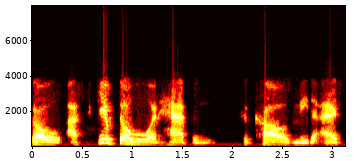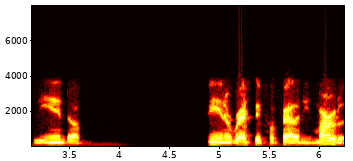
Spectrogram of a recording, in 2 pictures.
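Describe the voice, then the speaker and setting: A man with an American accent speaks at a medium pitch and a moderate pace. His pitch varies normally, and he leaves long, frequent pauses. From Nashville, Tennessee (US South). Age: 40s. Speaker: formerly incarcerated justice reform advocate. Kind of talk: interview.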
